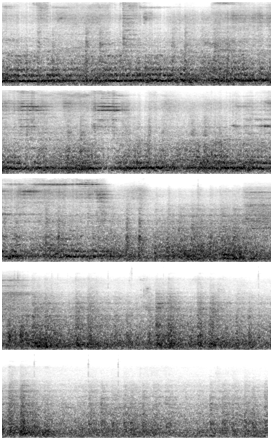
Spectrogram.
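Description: Nankai electric commuter train running through the station: a steady rumble of wheels on rail, clicking over the rail joints, with high wheel squeal in the first half. The sound grows quieter near the end as the train moves off.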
